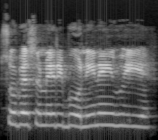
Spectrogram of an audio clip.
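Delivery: usual speaking voice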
